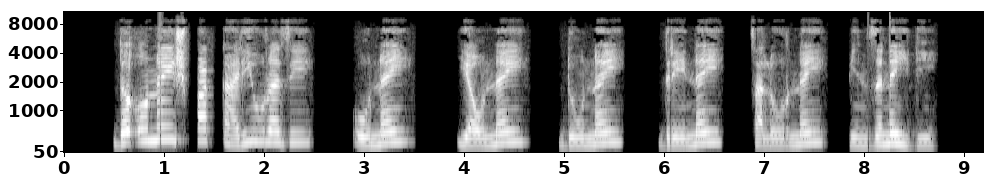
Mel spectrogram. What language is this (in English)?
Pashto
